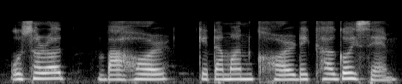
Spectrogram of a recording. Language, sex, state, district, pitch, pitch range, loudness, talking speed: Assamese, female, Assam, Kamrup Metropolitan, 240 Hz, 230-250 Hz, -14 LUFS, 90 wpm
